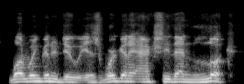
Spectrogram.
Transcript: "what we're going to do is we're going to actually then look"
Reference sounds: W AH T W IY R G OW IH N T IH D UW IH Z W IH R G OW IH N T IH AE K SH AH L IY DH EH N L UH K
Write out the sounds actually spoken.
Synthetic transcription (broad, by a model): W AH T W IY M G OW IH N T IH D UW IH Z W IH R G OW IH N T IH AE K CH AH L IY DH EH N L UH K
